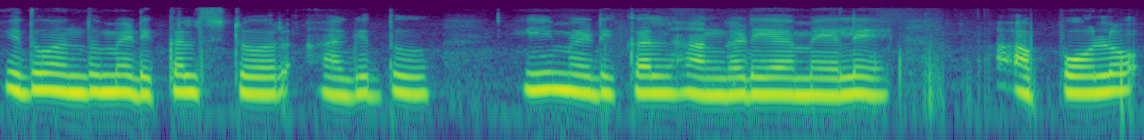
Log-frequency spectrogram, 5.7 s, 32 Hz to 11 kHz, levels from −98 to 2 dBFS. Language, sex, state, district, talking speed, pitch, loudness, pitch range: Kannada, female, Karnataka, Bidar, 115 wpm, 230 Hz, -14 LUFS, 220-240 Hz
